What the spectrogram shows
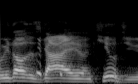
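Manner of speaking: ordinary delivery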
